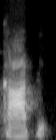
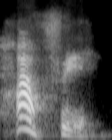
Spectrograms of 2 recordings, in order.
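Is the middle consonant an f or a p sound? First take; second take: p; f. First: It is said with a p sound in the middle. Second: It is said with an f sound in the middle. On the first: This is the local railway-station form of the word. The speaker calls it wrong. "So it's not copy" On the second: This is the English form of the word. The speaker calls it right. "It's coffee"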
